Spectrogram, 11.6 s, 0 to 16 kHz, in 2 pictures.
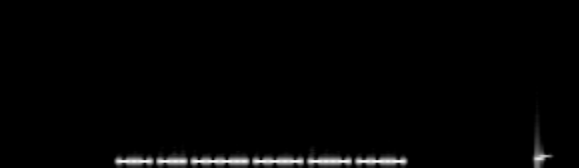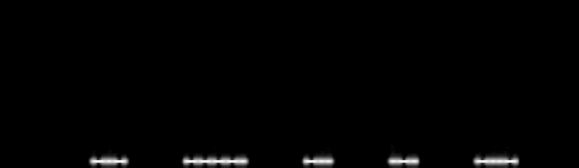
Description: Morse code, heard as a keyed tone, about 34 wpm, spaced as for 19 wpm, 700 Hz. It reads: KD8QXQ K9DRX
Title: USA Call Signs - 6x Character Spacing - 35wpm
